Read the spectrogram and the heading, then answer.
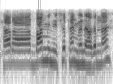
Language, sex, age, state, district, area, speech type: Bodo, male, 45-60, Assam, Kokrajhar, rural, conversation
